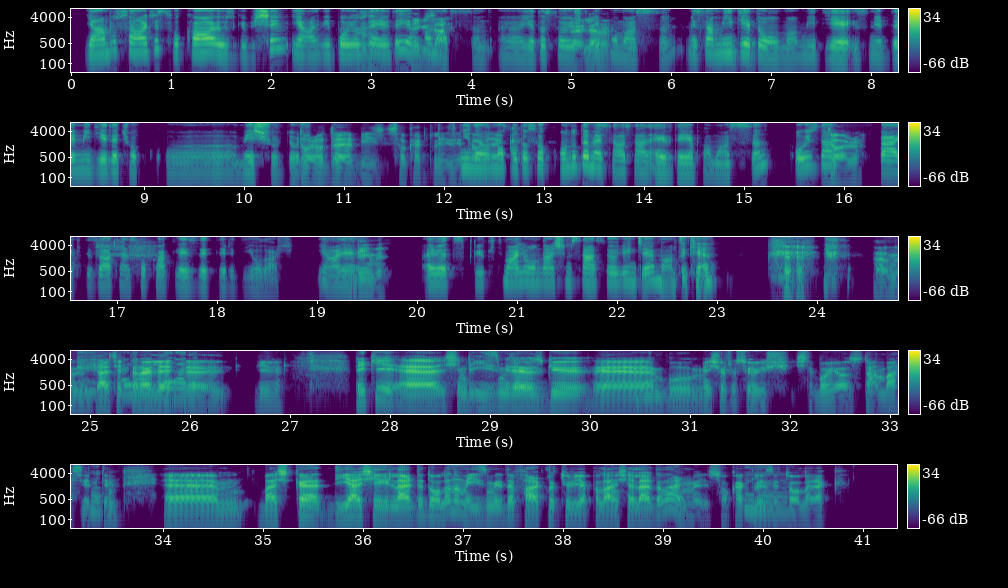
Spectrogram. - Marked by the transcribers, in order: other background noise; tapping; chuckle; laughing while speaking: "mantıken"; chuckle
- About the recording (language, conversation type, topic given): Turkish, podcast, Sokak yemekleri senin için ne ifade ediyor ve en çok hangi tatları seviyorsun?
